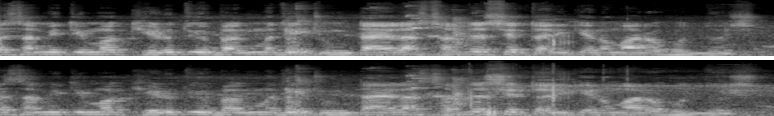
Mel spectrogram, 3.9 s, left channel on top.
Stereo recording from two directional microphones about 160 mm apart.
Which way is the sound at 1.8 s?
10° left (ahead or behind).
